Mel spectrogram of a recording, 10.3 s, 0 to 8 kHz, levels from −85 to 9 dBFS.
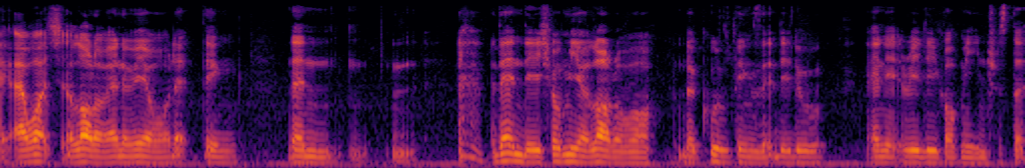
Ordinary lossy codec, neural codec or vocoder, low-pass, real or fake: none; none; 7.2 kHz; real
